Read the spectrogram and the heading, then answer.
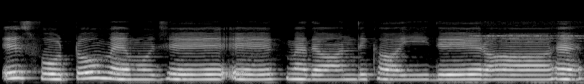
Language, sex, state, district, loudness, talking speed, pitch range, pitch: Hindi, female, Madhya Pradesh, Umaria, -14 LUFS, 105 wpm, 225-240 Hz, 230 Hz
